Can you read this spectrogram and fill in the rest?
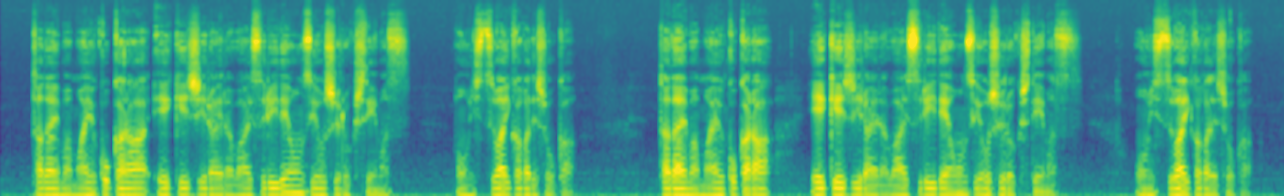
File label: AKG Lyra Y3 side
